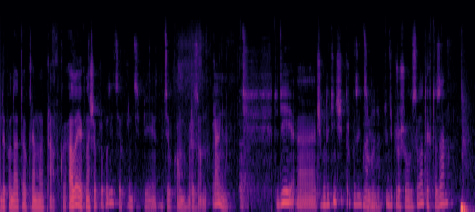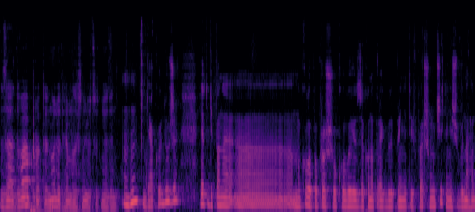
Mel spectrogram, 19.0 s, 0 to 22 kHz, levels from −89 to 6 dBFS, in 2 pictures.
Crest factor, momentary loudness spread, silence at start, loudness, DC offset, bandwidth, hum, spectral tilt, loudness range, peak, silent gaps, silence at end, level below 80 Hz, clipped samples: 24 dB; 12 LU; 0 s; -42 LUFS; under 0.1%; 15.5 kHz; none; -6.5 dB/octave; 4 LU; -16 dBFS; none; 0 s; -54 dBFS; under 0.1%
